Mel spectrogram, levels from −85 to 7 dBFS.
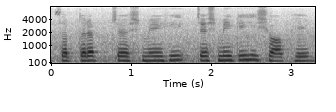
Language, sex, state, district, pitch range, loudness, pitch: Hindi, female, Punjab, Fazilka, 200-225 Hz, -13 LUFS, 210 Hz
